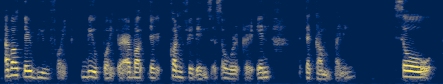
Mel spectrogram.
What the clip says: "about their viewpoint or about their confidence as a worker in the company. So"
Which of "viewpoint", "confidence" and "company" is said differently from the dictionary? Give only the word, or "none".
viewpoint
